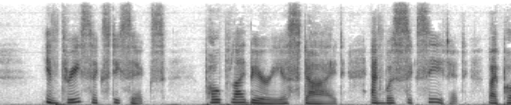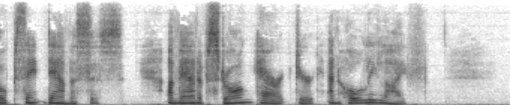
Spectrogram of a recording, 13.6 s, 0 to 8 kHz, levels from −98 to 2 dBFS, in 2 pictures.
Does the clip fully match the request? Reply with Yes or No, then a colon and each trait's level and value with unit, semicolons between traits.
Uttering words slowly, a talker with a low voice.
No: slow, 90 wpm; medium, 180 Hz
